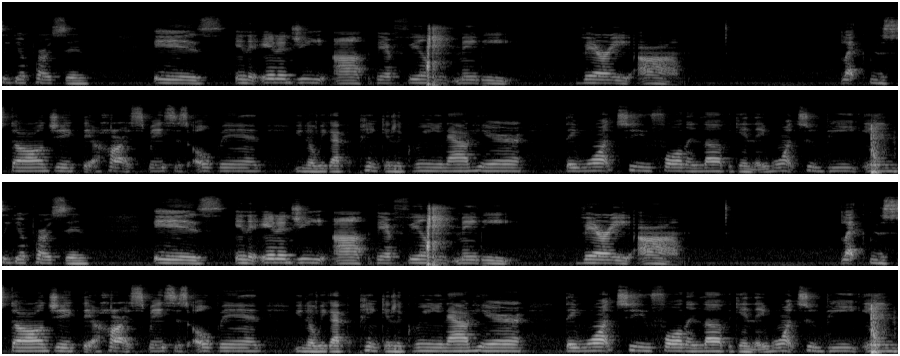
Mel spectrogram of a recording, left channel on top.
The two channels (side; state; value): left; quieter; 5.4 dB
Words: your person is in the energy. They're feeling maybe very like nostalgic. Their heart space is open. You know, we got the pink and the green out here. They want to fall in love again. They want to be in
